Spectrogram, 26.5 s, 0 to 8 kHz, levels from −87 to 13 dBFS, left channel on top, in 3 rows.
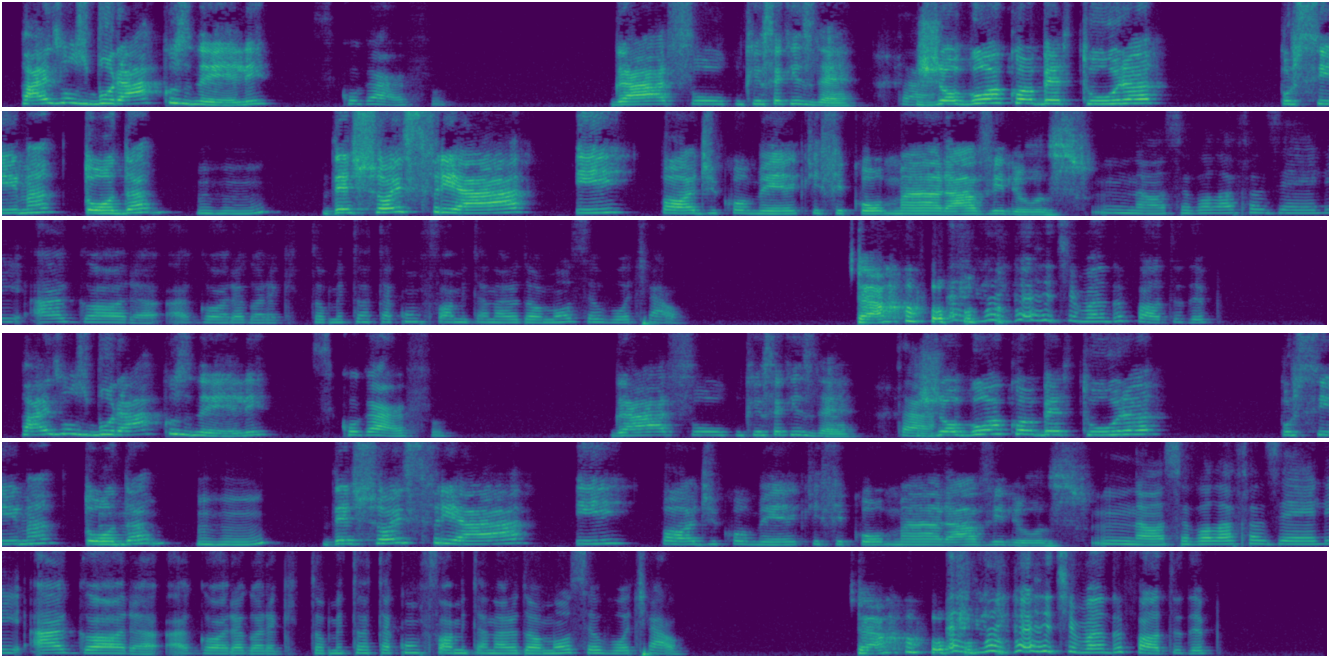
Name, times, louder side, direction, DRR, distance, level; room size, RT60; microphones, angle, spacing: voice 1, 0.1-1.8 4.1-5.7 6.1-7.7 8.5-9.9 11.0-12.4 12.7-13.0 13.3-16.1 23.4-24.2, left 5 dB, 35° left, 0.3 m, -20 dB
voice 2, 2.3-3.0 6.0-6.3 9.5-10.6 16.1-22.2 24.0-25.8, right 6 dB, 90° right, 0.4 m, -26 dB
2.8 x 2.3 x 2.2 m
head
